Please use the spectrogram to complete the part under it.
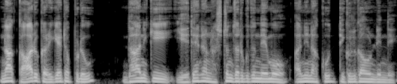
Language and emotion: Telugu, fearful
